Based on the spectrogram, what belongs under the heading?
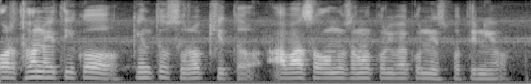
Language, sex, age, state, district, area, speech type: Odia, male, 30-45, Odisha, Bargarh, rural, read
